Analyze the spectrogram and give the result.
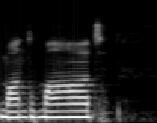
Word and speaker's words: Montmartre: So we'll start with the Monster of Montmartre. Did I say that right? – Oui. – Oui. Okay. So he had a few nicknames. Monster of Montmartre.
